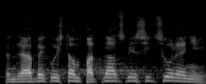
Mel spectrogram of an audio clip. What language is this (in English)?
Czech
